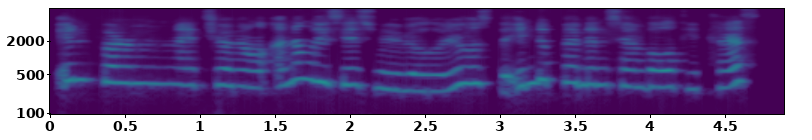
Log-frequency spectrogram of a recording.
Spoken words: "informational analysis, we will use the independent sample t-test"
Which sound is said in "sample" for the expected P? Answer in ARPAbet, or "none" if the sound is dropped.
B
